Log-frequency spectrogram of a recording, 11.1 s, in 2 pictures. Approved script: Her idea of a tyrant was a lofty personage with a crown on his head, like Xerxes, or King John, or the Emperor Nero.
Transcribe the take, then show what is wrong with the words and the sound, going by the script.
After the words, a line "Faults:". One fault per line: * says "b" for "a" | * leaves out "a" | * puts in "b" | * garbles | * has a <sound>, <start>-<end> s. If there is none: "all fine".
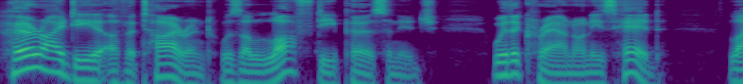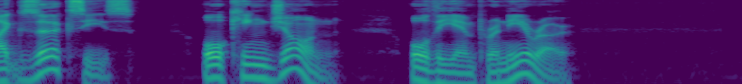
Her idea of a tyrant was a lofty personage with a crown on his head, like Xerxes, or King John, or the Emperor Nero.
Faults:
all fine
